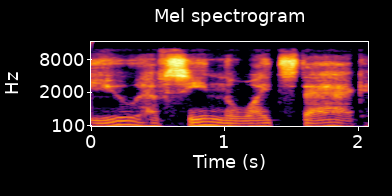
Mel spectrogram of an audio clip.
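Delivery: close whisper. Voicing a character who pulls a player close: whispering in someone's ear. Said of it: "she just whispers in your ear".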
